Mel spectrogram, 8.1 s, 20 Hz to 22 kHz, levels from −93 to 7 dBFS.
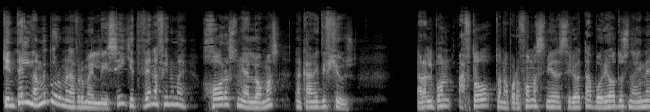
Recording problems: garbled, watery; slightly
abrupt cut into speech; at the end

